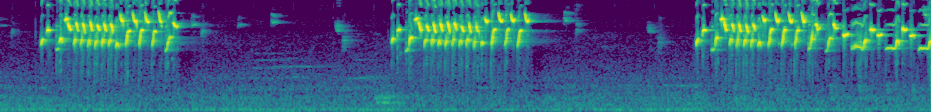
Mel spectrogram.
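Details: Malaga copy song of a six-month-old European goldfinch singing cleanly, featuring colios and quejas motifs with ornaments: three similar phrases of quick, liquid, buzzy chatter, each close to two seconds long, with quiet pauses between them.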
